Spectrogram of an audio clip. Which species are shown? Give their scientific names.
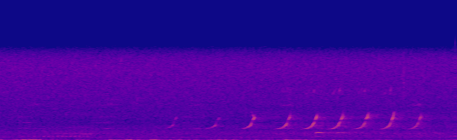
unidentified bird, Cardinalis cardinalis, Branta canadensis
